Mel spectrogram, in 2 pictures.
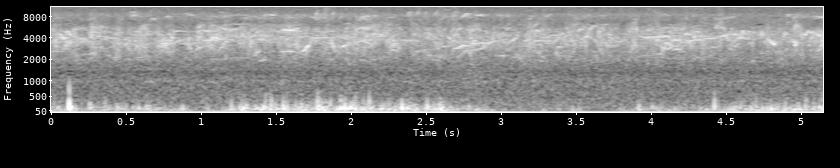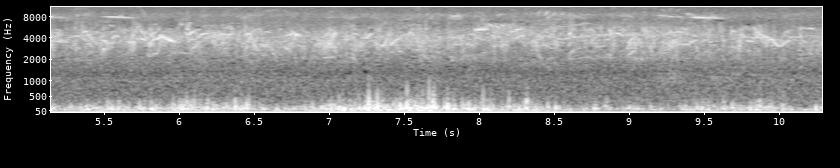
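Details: Eurasian siskins that came as a group, preening leisurely in a treetop; dense, overlapping high-pitched twitters and short chirps run throughout, with a low, gusty rumble underneath that swells and fades.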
